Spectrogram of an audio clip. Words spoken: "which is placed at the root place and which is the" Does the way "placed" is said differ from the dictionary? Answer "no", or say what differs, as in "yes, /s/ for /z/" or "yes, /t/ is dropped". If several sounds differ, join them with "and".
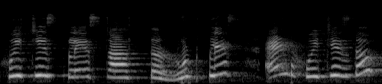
no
